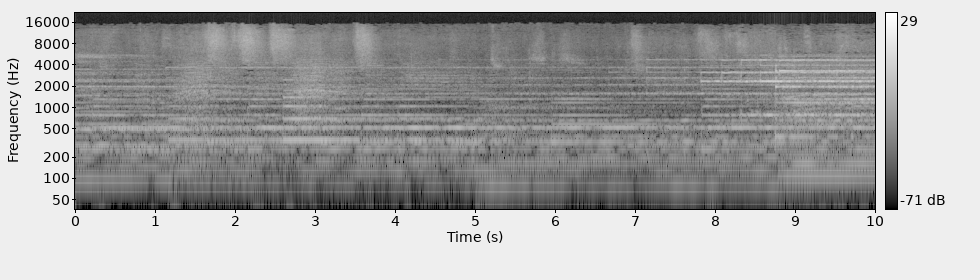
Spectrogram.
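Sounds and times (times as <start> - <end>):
held keyboard chords: 0.0 - 10.0
people singing: 0.0 - 10.0.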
